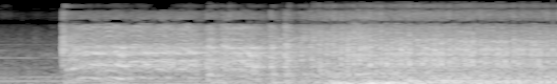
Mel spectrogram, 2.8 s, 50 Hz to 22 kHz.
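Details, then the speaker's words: 6.4 PowerStroke diesel with low compression on cylinder two (8% leakage) and blow-by, started after charging batteries: catches abruptly and runs rough and uneven with a ragged, spitting beat; hard start from low compression. "uh when you want compression low compression is makes it hard I mean the diesel fire is on compression so if you have low compression it's gonna it's gonna spit it's better and try to start a little bit like that"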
